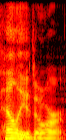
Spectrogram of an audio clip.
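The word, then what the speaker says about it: Heliodor: back to the others i've been pronouncing it wrong it's heliadore oh i'm going to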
